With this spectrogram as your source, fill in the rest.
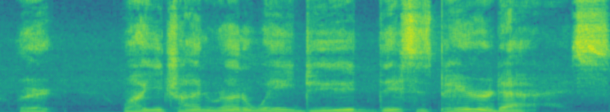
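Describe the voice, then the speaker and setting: Putting on a character voice in a Southern US accent, a man drawls at a fairly slow pace, his fairly high pitch swinging very widely. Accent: Southern surfer drawl. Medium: solo performance. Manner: laid-back, drawling.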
